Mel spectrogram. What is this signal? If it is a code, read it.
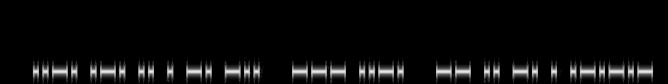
Morse code, heard as a keyed tone, about 25 wpm, 600 Hz. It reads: FRIEND OF MINE.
